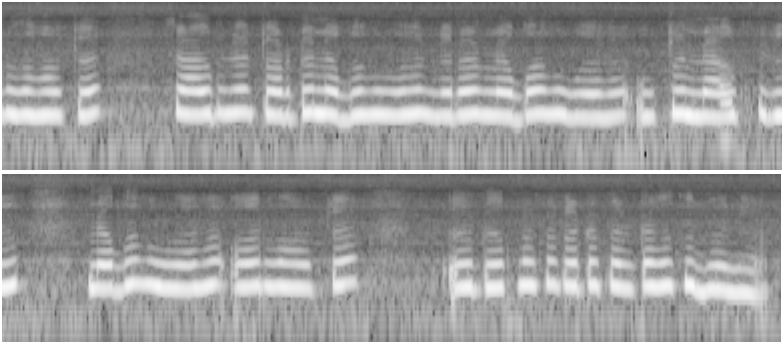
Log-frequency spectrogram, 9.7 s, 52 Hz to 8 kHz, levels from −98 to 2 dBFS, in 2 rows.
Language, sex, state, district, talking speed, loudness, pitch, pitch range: Hindi, female, Bihar, Madhepura, 180 wpm, -11 LUFS, 275 Hz, 270-285 Hz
